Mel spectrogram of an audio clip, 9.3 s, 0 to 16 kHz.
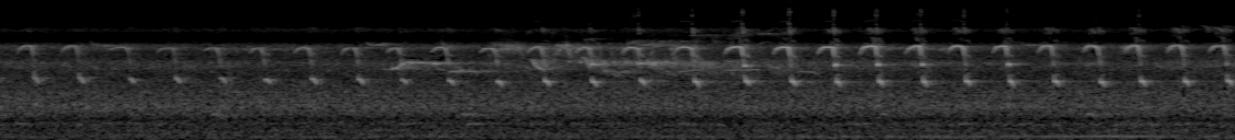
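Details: Nest webcam in Spain's Sierra de Guadarrama park, 2 June 2022: a booted eagle calls as the male delivers food to the female, with quick, high, ringing notes repeated about three per second and growing louder toward the end.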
